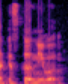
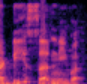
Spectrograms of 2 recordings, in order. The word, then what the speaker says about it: discernible: इसका प्रोनाउंसिएशन थोड़ा सा ध्यान दीजिएगा, यहाँ पे ऑलरेडी लिखा हुआ है डिसर्निवल, यानी कि डिस एस जो है यहाँ पे थोड़ा सा हिडन है, यहाँ पे प्रोनाउंसिएशन होगा डिसर्निवल।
